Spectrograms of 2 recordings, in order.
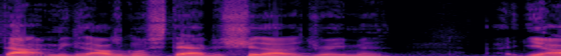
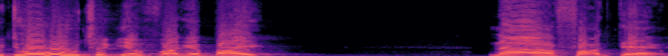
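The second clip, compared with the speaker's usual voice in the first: much higher, louder outrage; indignant shout; 13 semitones higher, 6 dB louder than usual. Retold or imitated. Big brother shouting about who took the bike, much higher and louder. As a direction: explode with disbelief. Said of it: "I'm like".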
